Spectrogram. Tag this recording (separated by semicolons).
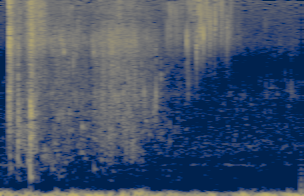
nature; splash; water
